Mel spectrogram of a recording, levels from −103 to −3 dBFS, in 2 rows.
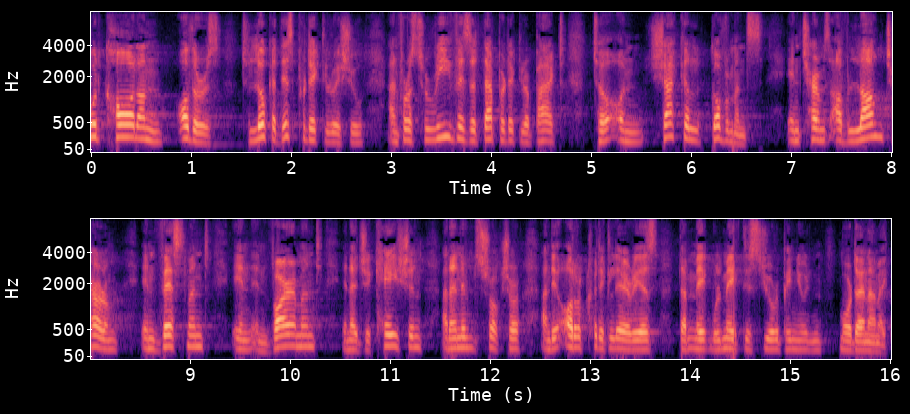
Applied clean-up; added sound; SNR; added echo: none; none; none; none.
